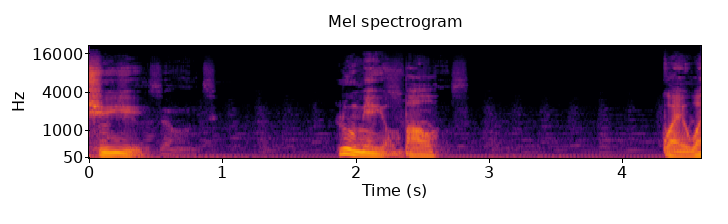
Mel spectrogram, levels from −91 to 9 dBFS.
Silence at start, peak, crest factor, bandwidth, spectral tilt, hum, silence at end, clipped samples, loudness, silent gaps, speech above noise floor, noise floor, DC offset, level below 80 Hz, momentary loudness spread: 0 s; -6 dBFS; 18 dB; 14 kHz; -6 dB/octave; none; 0 s; under 0.1%; -20 LUFS; none; 35 dB; -53 dBFS; under 0.1%; -46 dBFS; 15 LU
